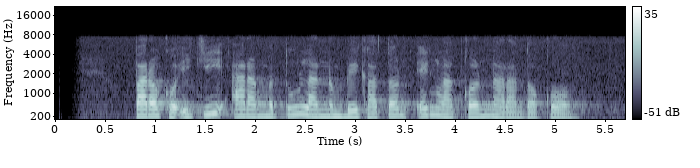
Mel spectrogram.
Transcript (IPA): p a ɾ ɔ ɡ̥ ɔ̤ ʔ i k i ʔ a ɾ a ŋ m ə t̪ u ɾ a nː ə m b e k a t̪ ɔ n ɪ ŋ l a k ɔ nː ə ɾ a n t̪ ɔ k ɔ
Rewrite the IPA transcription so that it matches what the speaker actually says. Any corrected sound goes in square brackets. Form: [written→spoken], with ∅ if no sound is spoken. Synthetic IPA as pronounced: p a ɾ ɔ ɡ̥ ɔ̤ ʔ i k i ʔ a ɾ a ŋ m ə t̪ u [ɾ→l] a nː ə m b e k a t̪ ɔ n ɪ ŋ l a k ɔ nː [ə→a] ɾ a n t̪ ɔ k ɔ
